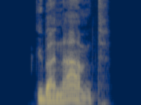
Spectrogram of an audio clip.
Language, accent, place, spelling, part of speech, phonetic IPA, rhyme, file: German, Germany, Berlin, übernahmt, verb, [ˌyːbɐˈnaːmt], -aːmt, De-übernahmt.ogg
- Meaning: second-person plural preterite of übernehmen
